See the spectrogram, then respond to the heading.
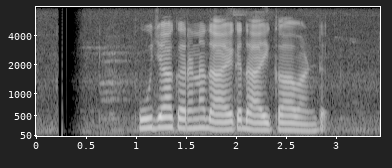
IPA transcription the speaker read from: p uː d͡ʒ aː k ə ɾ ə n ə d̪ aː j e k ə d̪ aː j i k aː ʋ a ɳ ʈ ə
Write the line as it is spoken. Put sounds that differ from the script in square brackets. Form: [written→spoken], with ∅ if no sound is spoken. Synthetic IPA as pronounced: p uː d͡ʒ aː k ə ɾ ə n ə d̪ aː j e k ə d̪ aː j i k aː ʋ a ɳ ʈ ə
